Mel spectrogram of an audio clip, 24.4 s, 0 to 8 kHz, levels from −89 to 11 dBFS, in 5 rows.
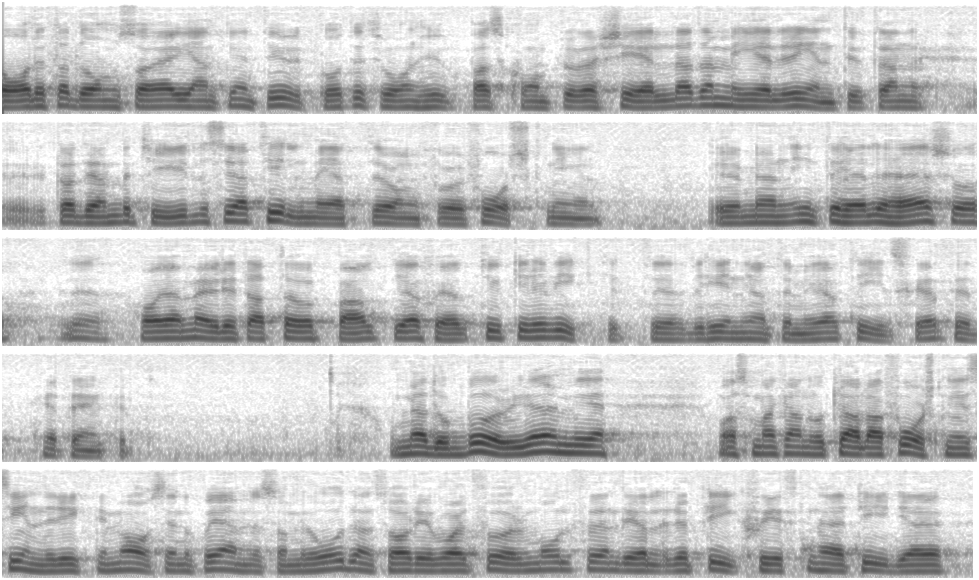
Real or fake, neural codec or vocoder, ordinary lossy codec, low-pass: fake; codec, 16 kHz, 4 kbps, FunCodec, trained on Chinese and English, 50 frames a second; none; 7.2 kHz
